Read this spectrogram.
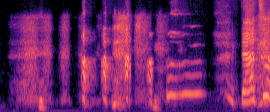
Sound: laughing

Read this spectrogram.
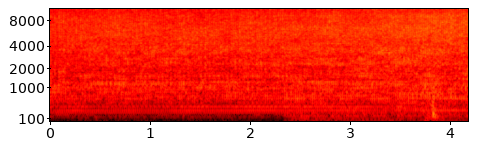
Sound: machines rattle in the background

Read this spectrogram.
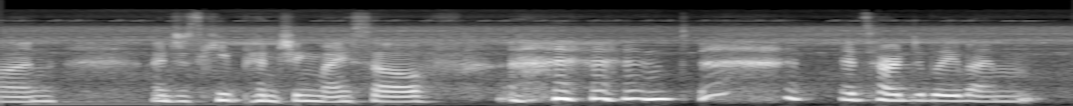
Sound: chuckles

